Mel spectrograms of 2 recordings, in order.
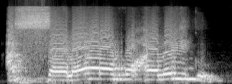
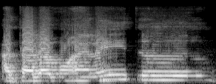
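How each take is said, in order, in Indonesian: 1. Setiap bunyi diucapkan dengan jelas dan utuh. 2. Bunyinya kabur, seperti cadel anak kecil.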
